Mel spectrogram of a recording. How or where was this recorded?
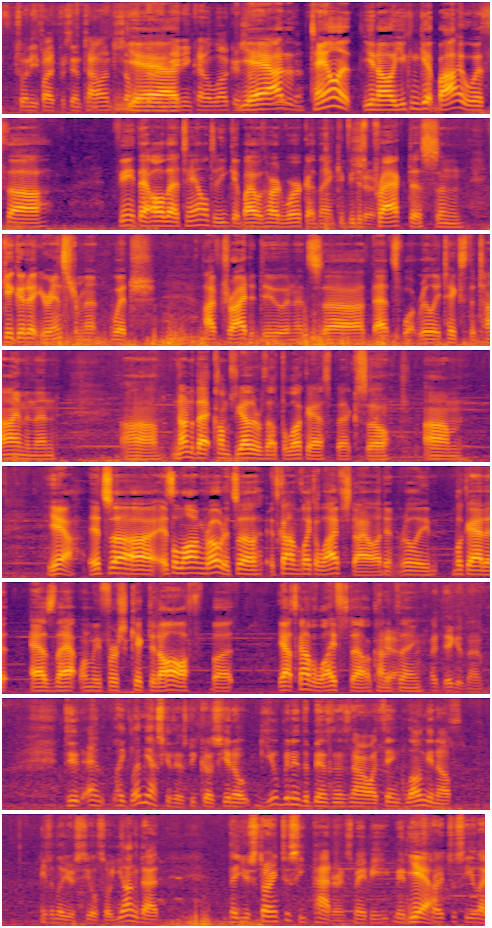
busy venue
